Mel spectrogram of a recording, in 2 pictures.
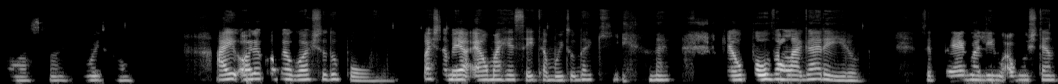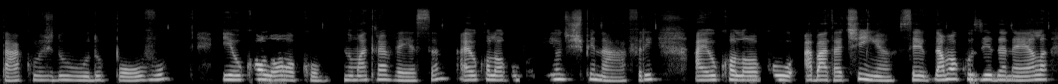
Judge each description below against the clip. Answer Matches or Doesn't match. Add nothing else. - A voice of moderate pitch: Doesn't match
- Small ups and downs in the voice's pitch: Matches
